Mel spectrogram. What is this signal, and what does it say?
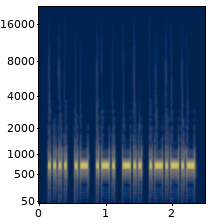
Morse code, heard as a keyed tone, about 32 wpm, 700 Hz. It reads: HARD.
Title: Sentences from Top 1000 Words - Review Part 4 - 30wpm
